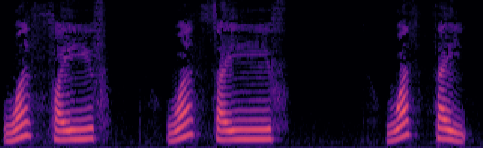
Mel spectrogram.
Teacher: واو ہونٹوں کو گول کرنا ہے، صاد کو موٹا کر کے ادا کریں گے۔ سی، یائے لین ہے، وقف کی صورت میں مد کر سکتے ہیں۔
